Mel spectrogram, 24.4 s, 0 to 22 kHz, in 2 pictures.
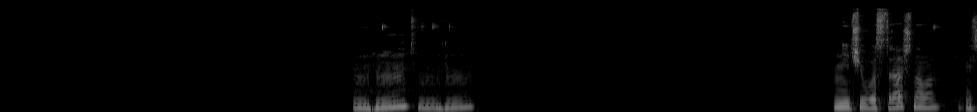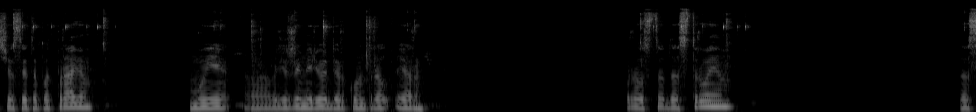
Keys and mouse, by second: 0.9 shift+middle click, 2.3-3.4 middle drag, 3.6 shift+middle click, 4.0 middle click, 5.2 shift+middle click, 5.5-7.1 middle drag, 7.3 shift+middle click, 8.0 middle click, 8.5 shift+middle click, 9.0-11.6 middle drag, 12.4 shift+middle click, 12.7 middle click, 13.2 middle click, 13.6 shift+middle click, 14.2 click, 14.8 click, 15.2 Tab, 16.7 ctrl+r, 19.6 click, 20.3 shift+middle click, 20.9 middle click, 21.3 shift+middle click, 21.8 click, 22.9 ctrl+r, 24.2 click.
